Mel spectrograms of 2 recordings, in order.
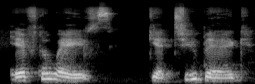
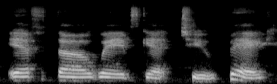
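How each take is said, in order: First: The words are joined smoothly into short phrases. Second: Each word is read separately with breaks between. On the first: The speaker calls it right. "we're putting two to three words together" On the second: The speaker calls it wrong. "So it's not"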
